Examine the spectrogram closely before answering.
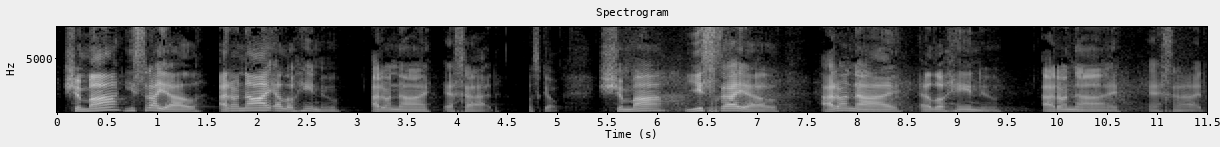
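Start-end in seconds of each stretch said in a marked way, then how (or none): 0.1-4.4 slow, measured "Shema Yisrael, Adonai Eloheinu, Adonai Echad"; slow Hebrew recitation. Shown as a demonstration. Teacher reciting the whole Shema for the congregation, slow. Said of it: "Let's try this". 5.4-11.5 very slow, drawn-out Hebrew recited together; slow unison recitation. Shown as a demonstration. Teacher reciting the Shema together with the congregation, very slow. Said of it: "I'll say it along with you".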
